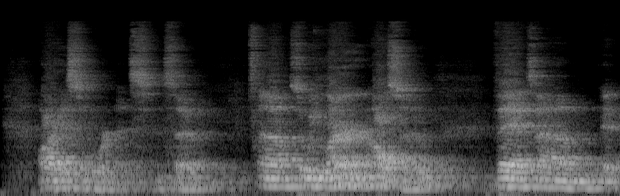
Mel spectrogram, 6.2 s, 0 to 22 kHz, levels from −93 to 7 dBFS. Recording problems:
room echo; strong; dies away in 1.1 s
off-mic speech; far

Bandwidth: 14.5 kHz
